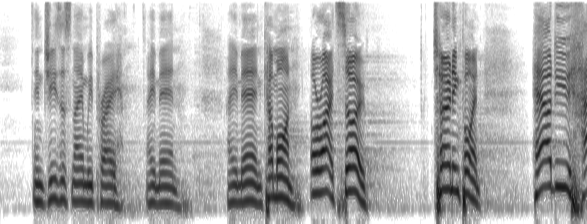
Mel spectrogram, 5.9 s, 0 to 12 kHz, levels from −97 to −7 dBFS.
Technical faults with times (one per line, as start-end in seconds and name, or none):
0.00-5.88 wrong sample rate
